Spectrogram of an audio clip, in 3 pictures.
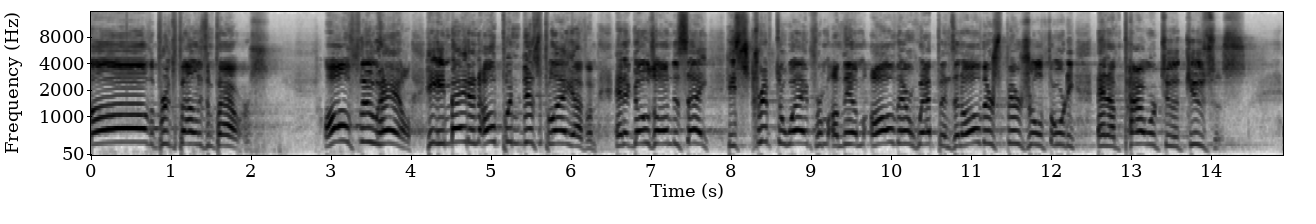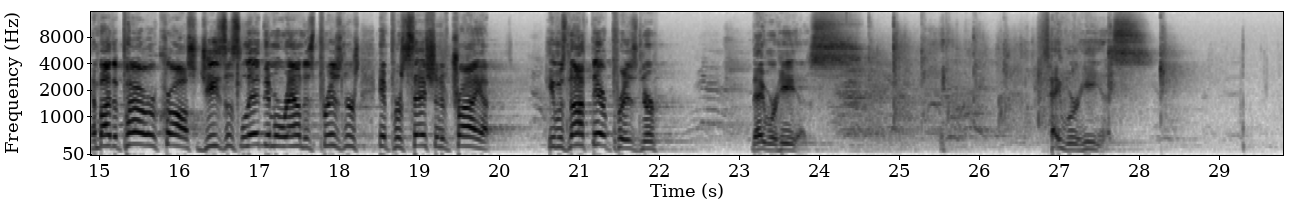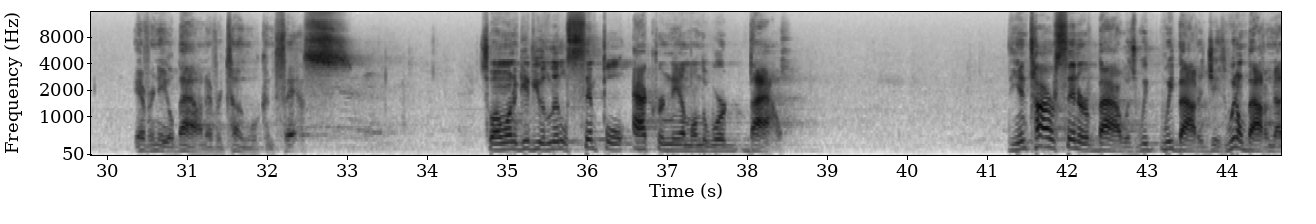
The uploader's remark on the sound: Recorded live during our Sunday morning service.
